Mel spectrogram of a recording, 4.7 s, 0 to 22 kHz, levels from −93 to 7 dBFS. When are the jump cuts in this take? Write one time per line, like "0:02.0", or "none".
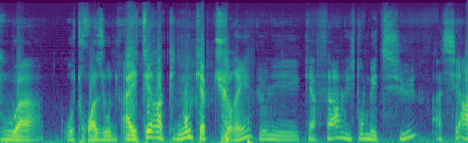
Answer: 0:01.2
0:02.6
0:03.5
